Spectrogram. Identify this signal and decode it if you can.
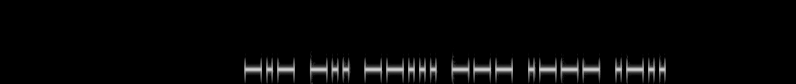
Morse code, heard as a keyed tone, about 22 wpm, 700 Hz. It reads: KD7OJL
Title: USA Call Signs - 6 Characters - Repeated 2x - 22wpm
